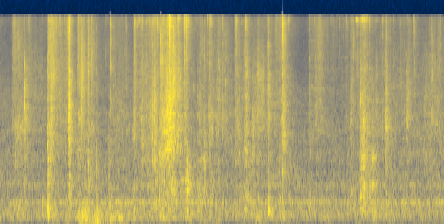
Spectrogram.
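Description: Handling noises from a small silver clutch purse and its strap: scattered clicks and knocks, with a denser rustling clatter around three seconds in.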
